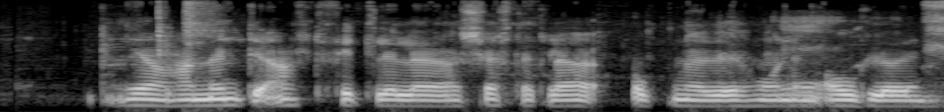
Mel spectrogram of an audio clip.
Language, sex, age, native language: Icelandic, male, 14, Icelandic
